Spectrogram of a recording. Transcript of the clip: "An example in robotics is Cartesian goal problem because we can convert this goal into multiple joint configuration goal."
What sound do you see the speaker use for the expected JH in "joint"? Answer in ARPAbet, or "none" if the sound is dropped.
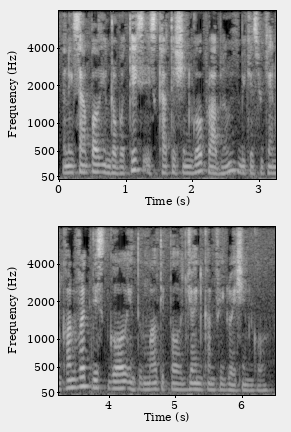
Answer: JH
